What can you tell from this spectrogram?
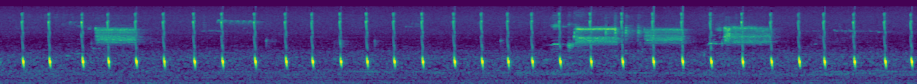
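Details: In Ontario, an eastern chipmunk on a log gives a steady run of sharp, high chips, about two per second, as an alarm call.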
